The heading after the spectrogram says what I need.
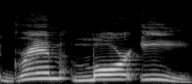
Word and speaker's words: Grimoire: Mondo, Knott's thing is pronounced Grimoire.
